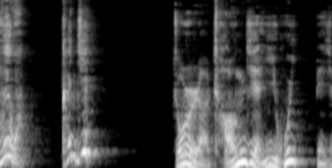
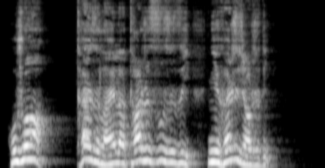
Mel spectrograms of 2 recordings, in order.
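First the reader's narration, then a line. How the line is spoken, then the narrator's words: Angry. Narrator (Chinese): 周儿就怒了起来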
